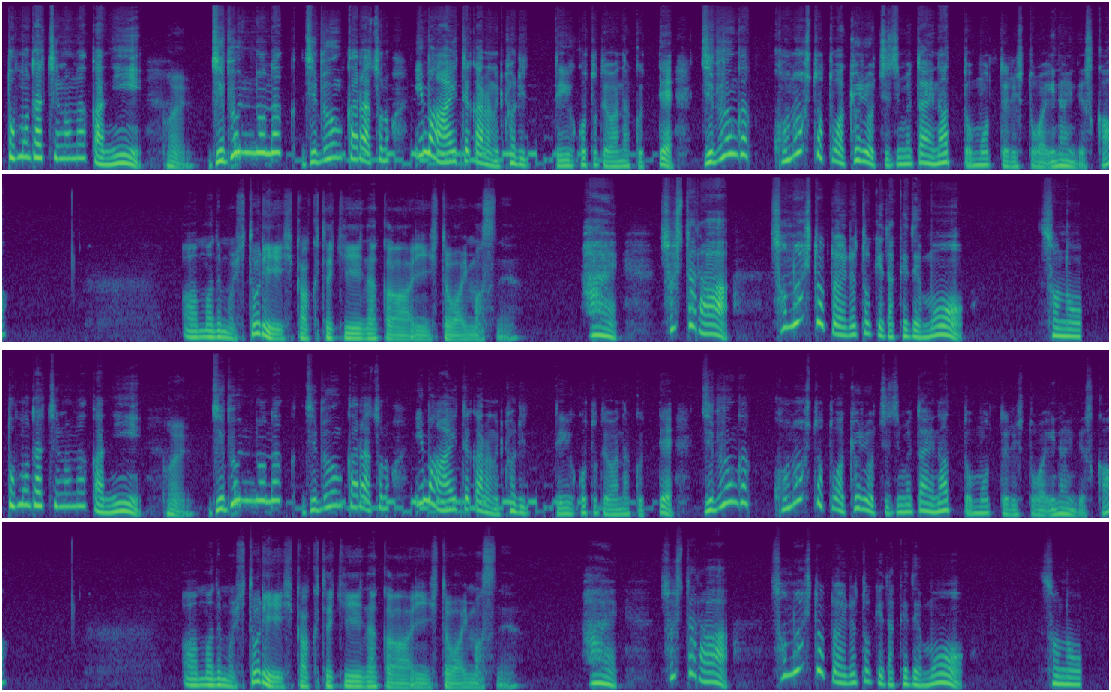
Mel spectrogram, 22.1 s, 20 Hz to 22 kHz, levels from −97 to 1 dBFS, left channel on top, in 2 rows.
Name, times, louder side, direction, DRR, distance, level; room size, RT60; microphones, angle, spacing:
voice 1, 0.1-1.4 2.1-5.3 5.5-6.3 6.6-7.5 7.7-11.1 16.9-17.2 17.7-18.3 18.8-20.7 21.5-21.9, left 2 dB, 55° left, 1.3 m, -28 dB
sound 1, 2.7-6.7, left 1 dB, 30° left, 3.0 m, -42 dB
voice 2, 12.9-16.2, equal, 5° left, 0.8 m, -30 dB
open air
head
